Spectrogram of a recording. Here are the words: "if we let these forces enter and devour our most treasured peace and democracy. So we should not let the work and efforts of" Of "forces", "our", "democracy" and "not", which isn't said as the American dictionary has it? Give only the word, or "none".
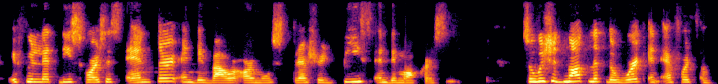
forces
